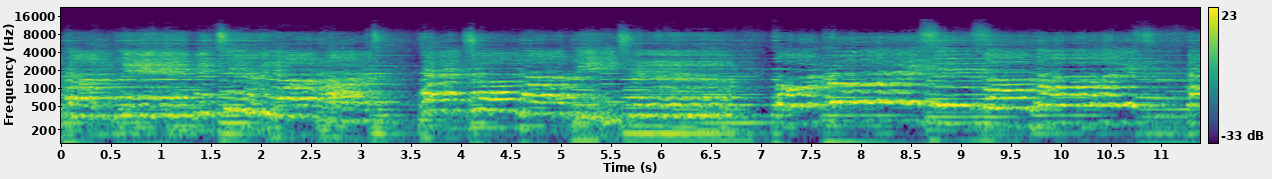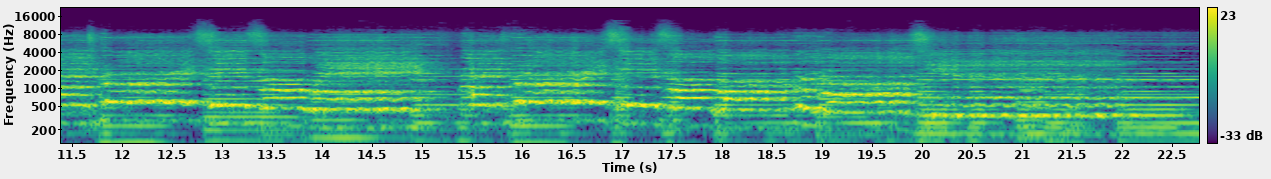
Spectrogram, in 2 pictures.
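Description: Church choir singing a hymn in phrases with short breaths between, over steady held low accompanying notes.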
